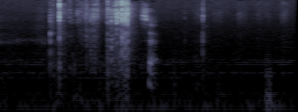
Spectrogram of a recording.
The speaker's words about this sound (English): I cannot guarantee that you will hear me shuffling the whole duration of this reading, but based off of faith, we will go from here. I am shuffling the Modern Witches Tarot. It's a beautiful, awesome modern deck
